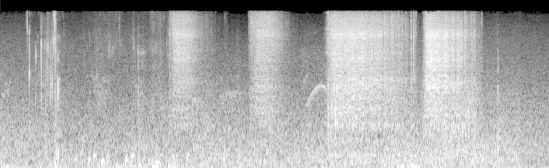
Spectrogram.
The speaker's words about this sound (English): Takes a bite.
